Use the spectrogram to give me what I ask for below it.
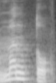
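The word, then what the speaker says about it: манто: Vous voyez, on a N qui est prononcé. C'est pas aussi joli qu'en français, mais c'est comme ça. Manteau.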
